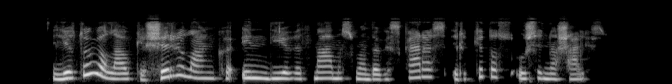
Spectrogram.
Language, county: Lithuanian, Vilnius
